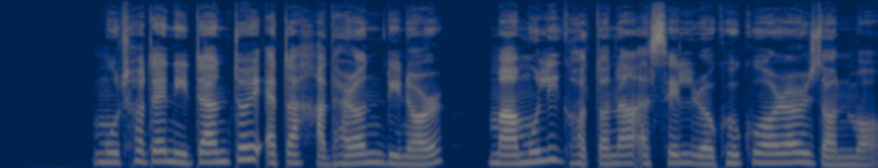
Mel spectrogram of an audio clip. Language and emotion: Assamese, neutral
